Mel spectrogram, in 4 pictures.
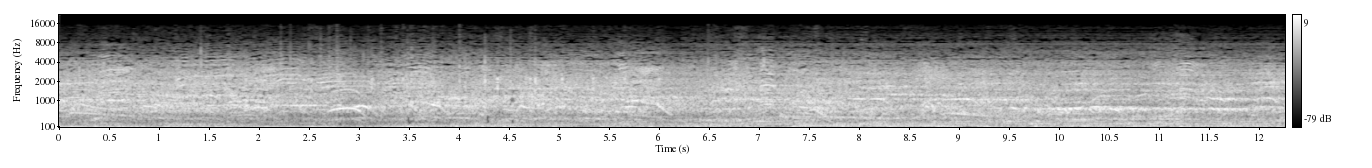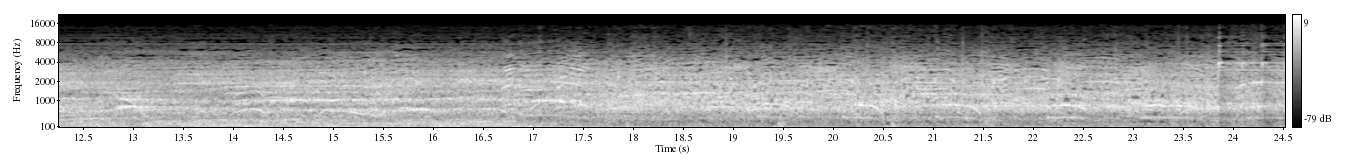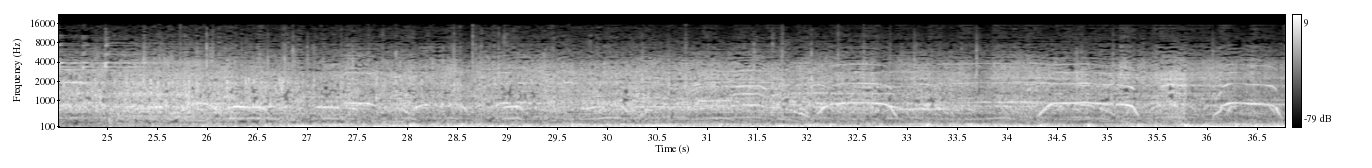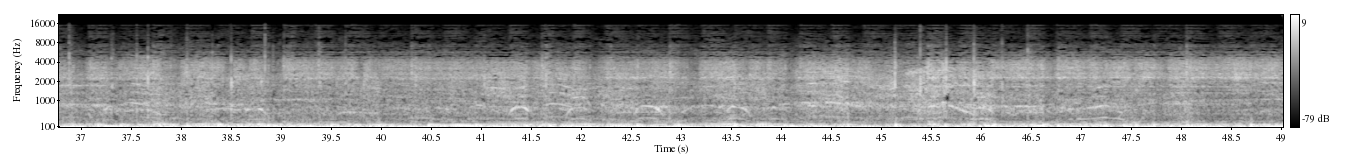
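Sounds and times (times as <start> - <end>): crowd chatter: 0.0 - 49.0
music with heavy bass beat: 24.5 - 49.0.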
